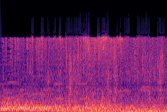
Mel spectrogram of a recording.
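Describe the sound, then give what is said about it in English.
Loud, roaring crash of a Mudslide earth attack sound effect in a creature battle video game: a dense, continuous rumbling rush that holds steady at full strength for the whole clip. “Select the targets. Foe Dormanoid and Foe Aparition. Kragulum used Mudslide.”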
